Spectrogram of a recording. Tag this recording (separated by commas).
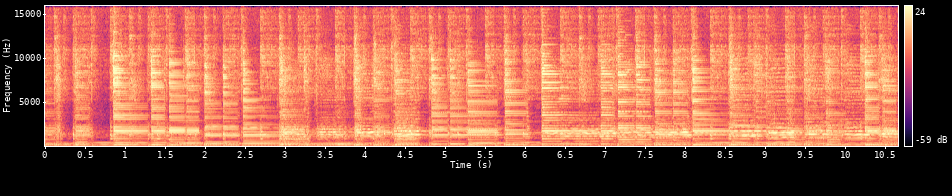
Music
